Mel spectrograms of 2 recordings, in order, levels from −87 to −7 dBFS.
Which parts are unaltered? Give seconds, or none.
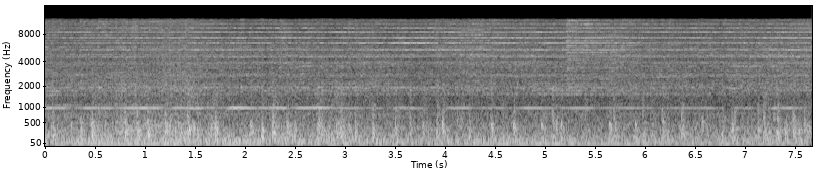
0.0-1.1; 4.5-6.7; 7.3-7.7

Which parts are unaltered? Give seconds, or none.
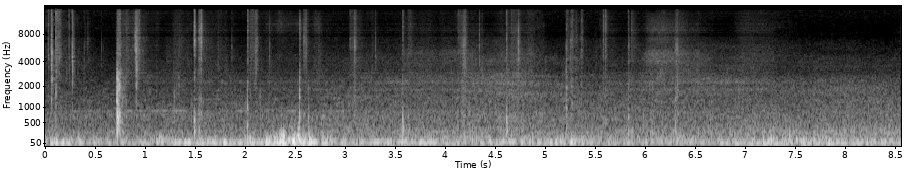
0.0-0.6; 4.9-5.6; 7.3-8.6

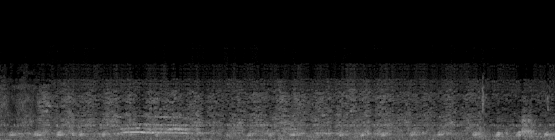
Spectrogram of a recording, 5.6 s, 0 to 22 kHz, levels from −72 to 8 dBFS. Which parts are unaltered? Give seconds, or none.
0.0-0.4; 1.3-5.6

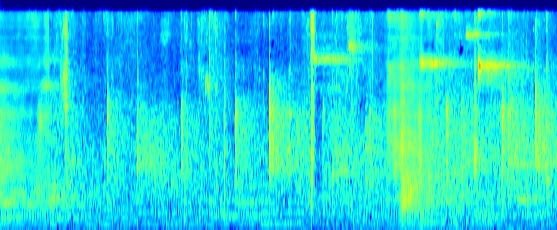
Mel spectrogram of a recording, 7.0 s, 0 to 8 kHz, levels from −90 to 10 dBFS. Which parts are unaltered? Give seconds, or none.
0.6-4.8; 5.4-7.0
